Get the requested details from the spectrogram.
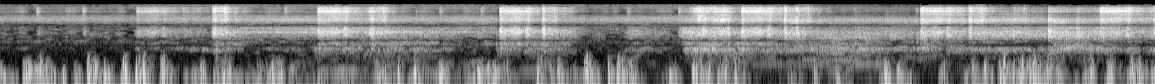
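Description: Magic blasts whoosh and crackle in bursts.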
